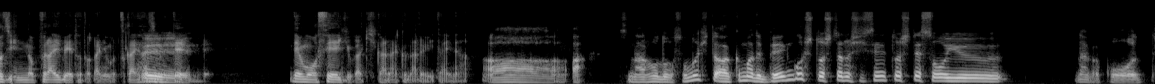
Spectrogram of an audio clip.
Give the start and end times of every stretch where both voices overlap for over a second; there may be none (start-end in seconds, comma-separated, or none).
none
